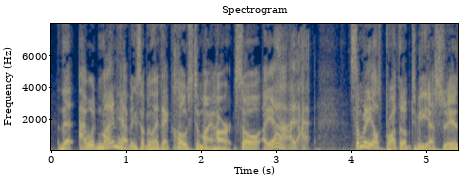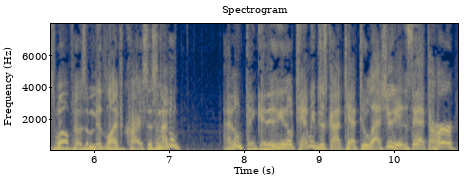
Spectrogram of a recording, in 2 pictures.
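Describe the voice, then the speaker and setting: A man in his forties hosting a radio show, talking in a halting, nervous way with lots of stammered restarts. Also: fairly high pitch, no room sound. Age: 40s. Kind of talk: casual on-air chat.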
